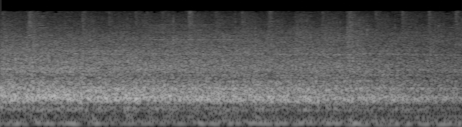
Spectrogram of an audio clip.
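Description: A steady rushing whoosh of noise from a broadcast transition sound effect, fading a little near the end.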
